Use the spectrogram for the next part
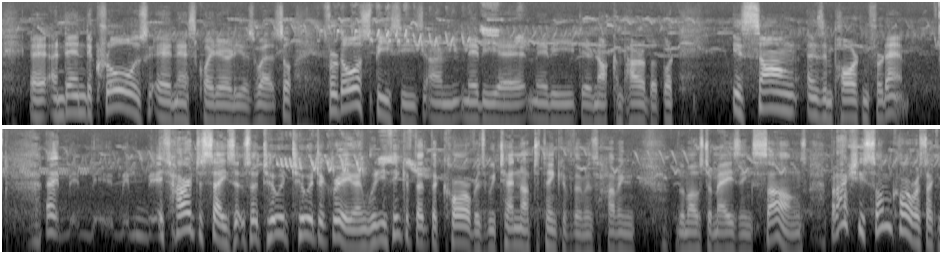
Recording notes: Dawn Chorus Live From East Coast Nature Reserve. BirdWatch Ireland's East Coast Nature Reserve (ECNR) in Newcastle, Co. The soundscape in this episode is rich and textured. As the sun rises, Blackbirds and Song Thrushes are first off the mark, with the smaller species joining the chorus as darkness fades. We hear the constant backdrop of the dawn chorus behind them, building as the episode progresses.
